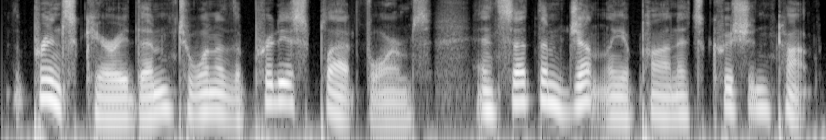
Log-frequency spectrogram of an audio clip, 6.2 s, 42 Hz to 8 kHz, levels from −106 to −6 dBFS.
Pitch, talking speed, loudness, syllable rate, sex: 125 Hz, 175 wpm, -19 LUFS, 4.8 syllables/s, male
